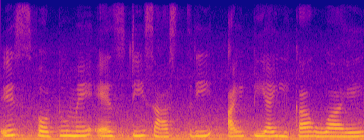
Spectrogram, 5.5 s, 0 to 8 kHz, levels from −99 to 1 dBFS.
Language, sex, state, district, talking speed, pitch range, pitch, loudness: Hindi, female, Uttar Pradesh, Jalaun, 130 wpm, 240-270 Hz, 255 Hz, -19 LUFS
